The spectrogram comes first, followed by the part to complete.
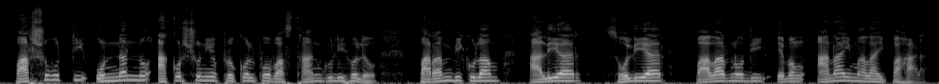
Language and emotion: Bengali, neutral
